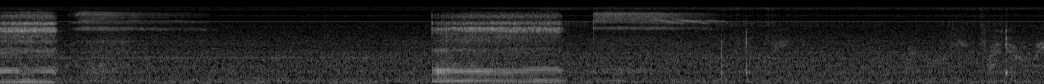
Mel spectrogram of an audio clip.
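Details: Loud, rough snoring with a whistling, buzzing quality, recurring with each breath, with quiet pauses between; heavy snoring.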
